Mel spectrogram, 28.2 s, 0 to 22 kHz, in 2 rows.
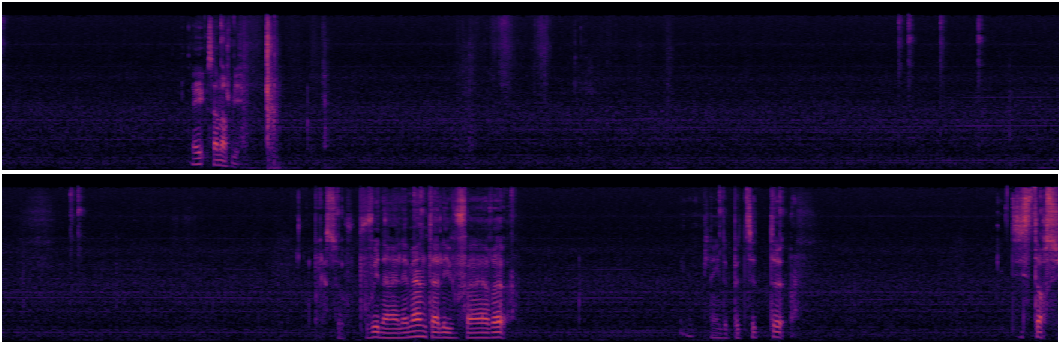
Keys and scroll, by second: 3.5 0.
